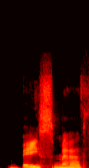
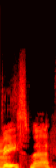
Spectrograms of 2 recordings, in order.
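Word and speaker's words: Basemath: hittite wives judith and base math if i'm going to use the american accent i'm sure that's pronounced differently in hebrew but i like base math let's call her that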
